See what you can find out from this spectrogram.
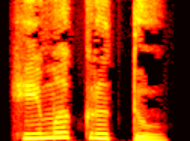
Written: ಹಿಮಕೃತ್ತು

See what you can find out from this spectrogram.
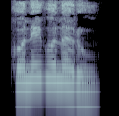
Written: ಕೊನೆಗೊನರು

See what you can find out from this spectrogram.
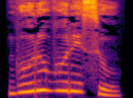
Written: ಘರ್ಘರಿಸು

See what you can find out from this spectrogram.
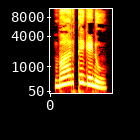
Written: ಬರ್ದುಗೆಡು

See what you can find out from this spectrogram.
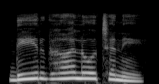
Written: ದೀರ್ಘಾಲೋಚನೆ

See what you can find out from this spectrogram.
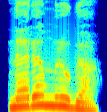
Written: ನರಮೃಗ

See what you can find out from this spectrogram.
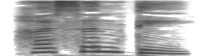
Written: ಹಸಂತಿ

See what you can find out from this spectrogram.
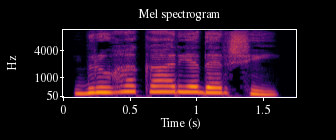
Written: ಗೃಹಕಾರ್ಯದರ್ಶಿ

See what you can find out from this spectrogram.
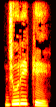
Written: ಝುರಿಕೆ

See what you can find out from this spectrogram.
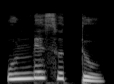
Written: ಉಂಡೆಸುತ್ತು

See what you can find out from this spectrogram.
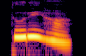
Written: ದ್ರೋಹಿ

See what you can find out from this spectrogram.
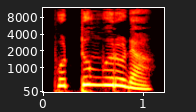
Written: ಪುಟ್ಟುಂಗುರುಡ

